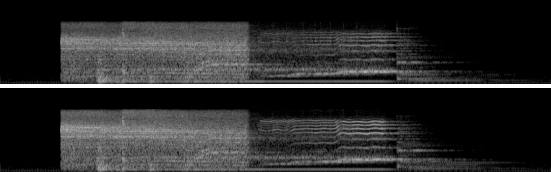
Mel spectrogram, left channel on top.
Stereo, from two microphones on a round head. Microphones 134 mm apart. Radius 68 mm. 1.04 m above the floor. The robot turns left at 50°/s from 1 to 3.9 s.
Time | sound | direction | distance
0.6 | sawing | 25° right (ahead or behind) | 0.6 m
2.6 | singing | 20° right | 3 m
4.0 | a piano | 50° left (ahead or behind) | 9.5 m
